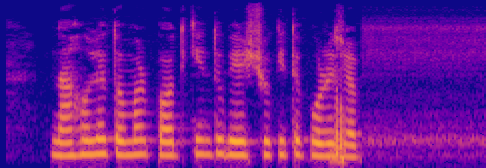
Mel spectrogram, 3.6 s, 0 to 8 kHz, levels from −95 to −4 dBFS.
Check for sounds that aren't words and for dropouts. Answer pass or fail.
pass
